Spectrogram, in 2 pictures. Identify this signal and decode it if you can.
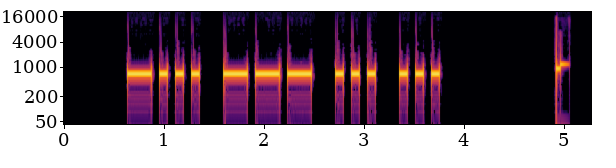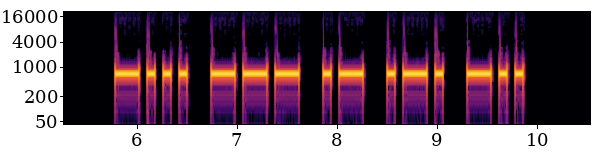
Morse code, heard as a keyed tone, about 15 wpm, 700 Hz. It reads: BOSS BOARD
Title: Sentences from Top 700 Words - New Word Drill - 15wpm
